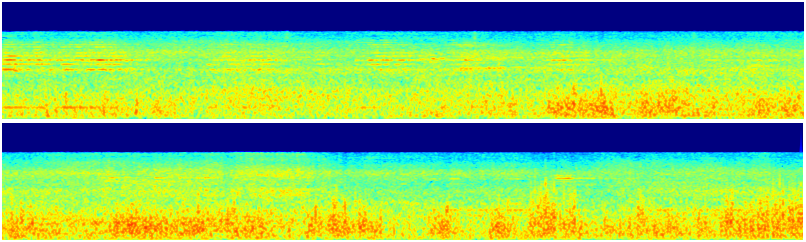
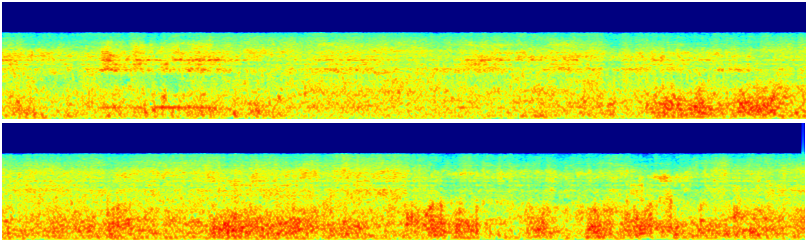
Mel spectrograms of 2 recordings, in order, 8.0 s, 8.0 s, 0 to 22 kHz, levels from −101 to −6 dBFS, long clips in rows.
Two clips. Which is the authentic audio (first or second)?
first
